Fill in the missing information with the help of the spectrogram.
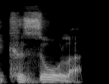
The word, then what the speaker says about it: Cazorla: The Arsenal player, who is from the Basque region of Spain, pronounces his name in that region in Spain as Cazorla, which is obviously spelled with a Z, as I'd say, or a Z, as you'd say. In the English-speaking world, we say Cazorla.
